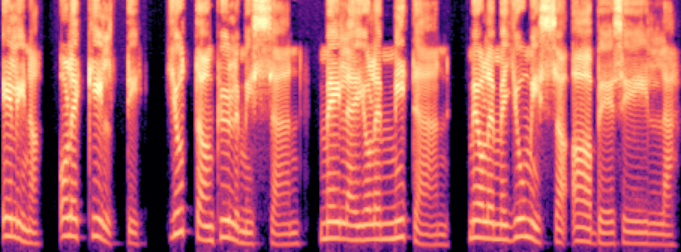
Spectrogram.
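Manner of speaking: ordinary delivery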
